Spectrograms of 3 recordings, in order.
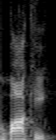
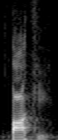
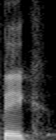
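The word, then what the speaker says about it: Bakke: Oh, Baki. Baki. Like Bach, like the composer. E. Baki. Not bake.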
